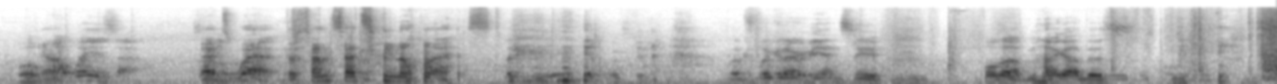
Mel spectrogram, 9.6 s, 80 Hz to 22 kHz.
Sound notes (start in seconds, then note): 3.6 boys chuckle; 3.8 chuckling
